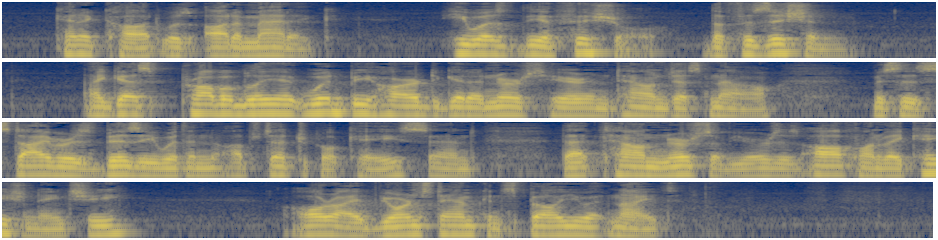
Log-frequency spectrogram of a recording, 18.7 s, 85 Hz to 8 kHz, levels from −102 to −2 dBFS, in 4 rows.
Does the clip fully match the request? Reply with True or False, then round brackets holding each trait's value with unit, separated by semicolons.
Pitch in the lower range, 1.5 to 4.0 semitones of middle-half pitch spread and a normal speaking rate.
True (110 Hz; 3.3 semitones; 170 wpm)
